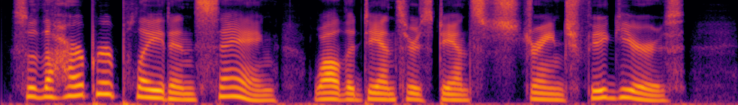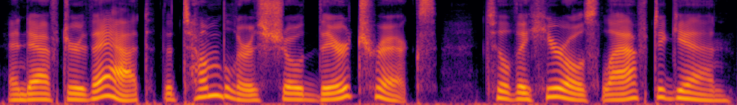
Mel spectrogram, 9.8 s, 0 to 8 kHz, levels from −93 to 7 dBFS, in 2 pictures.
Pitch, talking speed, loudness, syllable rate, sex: 185 Hz, 155 wpm, -17 LUFS, 4.4 syllables/s, female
